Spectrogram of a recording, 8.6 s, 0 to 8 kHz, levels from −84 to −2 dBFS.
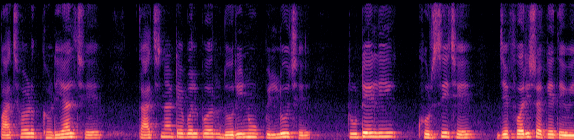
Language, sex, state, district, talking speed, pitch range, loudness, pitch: Gujarati, female, Gujarat, Valsad, 120 wpm, 160-200 Hz, -18 LUFS, 185 Hz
